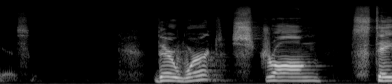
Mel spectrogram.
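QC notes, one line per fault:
QC notes: no fault.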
